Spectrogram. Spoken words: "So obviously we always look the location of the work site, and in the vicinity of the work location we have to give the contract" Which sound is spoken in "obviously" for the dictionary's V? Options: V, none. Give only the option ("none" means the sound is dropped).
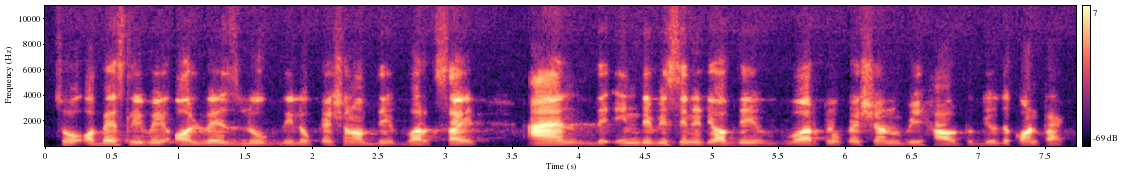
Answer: none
